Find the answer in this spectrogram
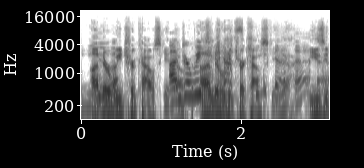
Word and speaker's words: Wietrzykowski: Wieczorkowski. I Okay. Wieczorkowski. So, it's like it's spelled.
